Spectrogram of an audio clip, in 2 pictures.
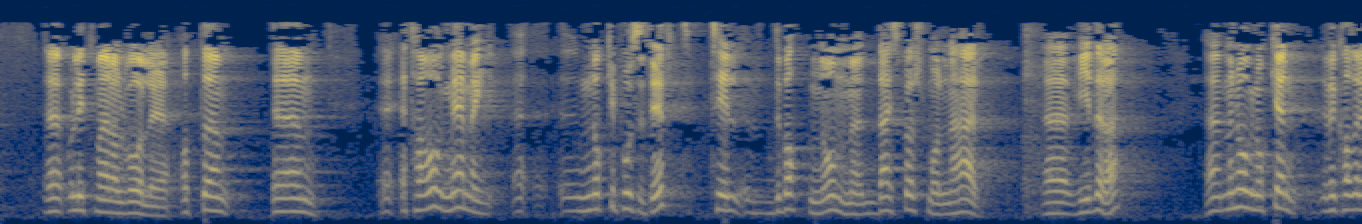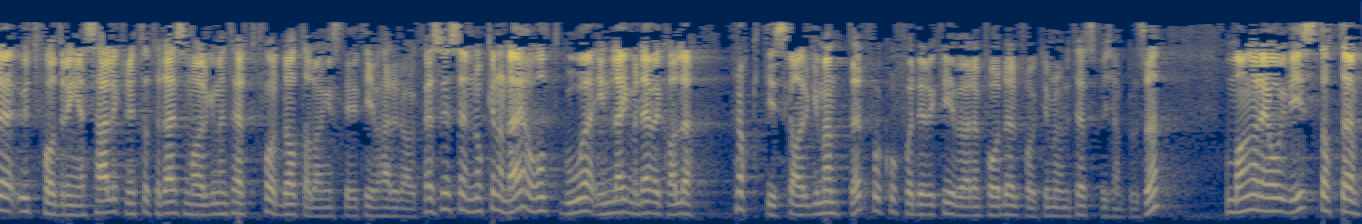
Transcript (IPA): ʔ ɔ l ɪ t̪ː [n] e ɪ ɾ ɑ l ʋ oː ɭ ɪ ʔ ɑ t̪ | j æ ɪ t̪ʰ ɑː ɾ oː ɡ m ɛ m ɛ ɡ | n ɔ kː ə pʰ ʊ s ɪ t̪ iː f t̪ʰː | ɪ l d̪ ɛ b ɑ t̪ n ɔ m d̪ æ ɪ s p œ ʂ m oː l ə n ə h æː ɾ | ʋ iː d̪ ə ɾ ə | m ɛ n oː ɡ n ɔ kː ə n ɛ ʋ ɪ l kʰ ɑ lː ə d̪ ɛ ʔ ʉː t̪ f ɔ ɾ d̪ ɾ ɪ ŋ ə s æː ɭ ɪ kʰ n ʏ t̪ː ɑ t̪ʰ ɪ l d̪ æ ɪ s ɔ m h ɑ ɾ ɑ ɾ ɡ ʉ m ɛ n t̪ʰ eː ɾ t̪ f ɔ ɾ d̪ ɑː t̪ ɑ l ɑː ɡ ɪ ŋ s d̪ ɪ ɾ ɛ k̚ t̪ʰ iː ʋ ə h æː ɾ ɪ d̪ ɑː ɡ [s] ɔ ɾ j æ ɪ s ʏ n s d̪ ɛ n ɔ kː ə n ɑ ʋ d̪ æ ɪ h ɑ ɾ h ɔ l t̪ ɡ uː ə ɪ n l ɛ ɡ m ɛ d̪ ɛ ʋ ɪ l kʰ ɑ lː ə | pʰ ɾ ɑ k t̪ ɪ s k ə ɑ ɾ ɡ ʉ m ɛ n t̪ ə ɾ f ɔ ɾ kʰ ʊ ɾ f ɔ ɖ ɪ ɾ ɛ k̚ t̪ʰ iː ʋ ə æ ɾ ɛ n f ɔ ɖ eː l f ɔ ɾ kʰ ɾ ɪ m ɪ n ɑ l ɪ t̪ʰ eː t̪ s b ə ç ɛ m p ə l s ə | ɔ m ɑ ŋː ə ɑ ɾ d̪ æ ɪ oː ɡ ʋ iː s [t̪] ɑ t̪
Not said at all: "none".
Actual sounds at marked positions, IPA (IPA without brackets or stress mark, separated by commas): m, f, t̪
